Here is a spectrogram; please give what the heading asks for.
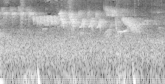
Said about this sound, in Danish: De har faktisk en ret vild sang. Måske den rødkalk, vi kan høre der.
